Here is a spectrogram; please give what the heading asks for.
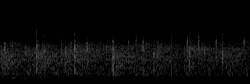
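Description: A crowd gives God a hand clap in the morning, clapping together in steady, dense applause, many hands overlapping into a continuous bright patter with occasional sharper individual claps, sustained at an even level with no voices on top.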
